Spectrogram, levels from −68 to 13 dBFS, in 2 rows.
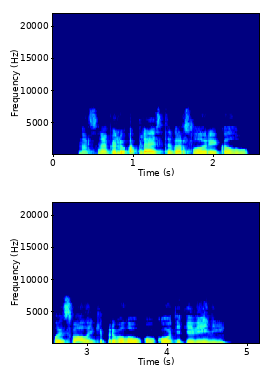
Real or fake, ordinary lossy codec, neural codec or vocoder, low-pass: fake; MP3, 32 kbps; codec, 16 kHz, 6 kbps, DAC; 7.2 kHz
